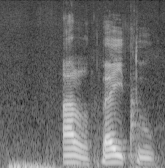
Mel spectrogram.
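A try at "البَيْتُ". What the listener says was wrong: Naam. Ahsant.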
